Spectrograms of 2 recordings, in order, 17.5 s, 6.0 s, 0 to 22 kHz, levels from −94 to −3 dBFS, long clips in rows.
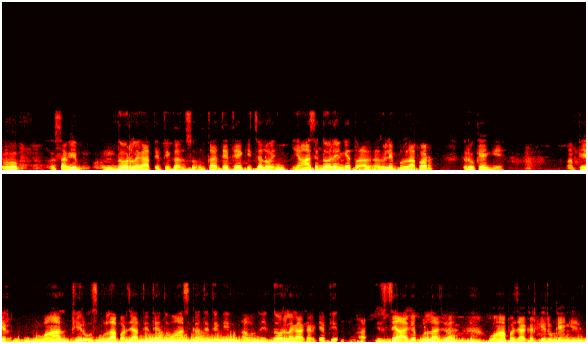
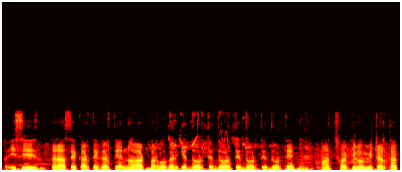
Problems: constant background noise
